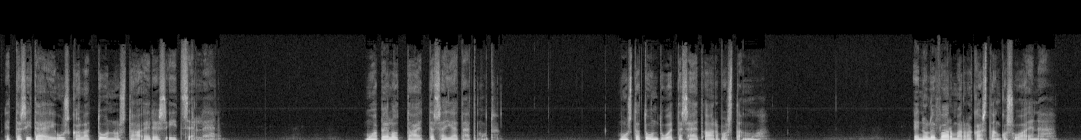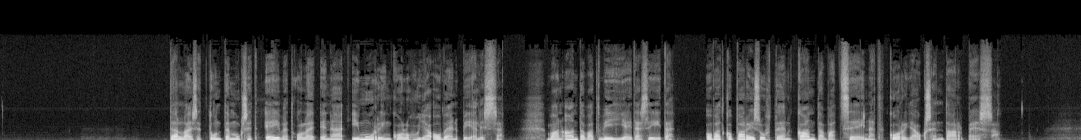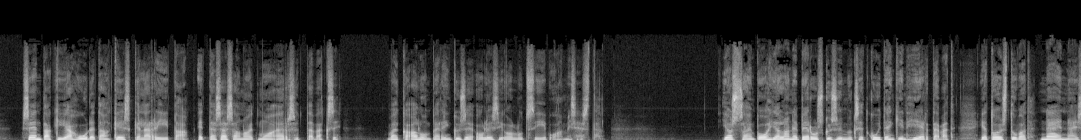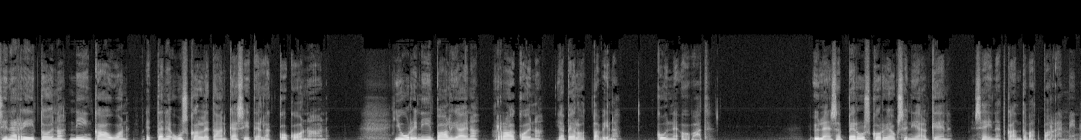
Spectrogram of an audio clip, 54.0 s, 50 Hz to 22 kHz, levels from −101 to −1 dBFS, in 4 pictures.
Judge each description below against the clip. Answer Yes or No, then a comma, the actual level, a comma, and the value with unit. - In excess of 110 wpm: No, average, 100 wpm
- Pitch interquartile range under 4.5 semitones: No, average, 4.8 semitones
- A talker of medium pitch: Yes, medium, 155 Hz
